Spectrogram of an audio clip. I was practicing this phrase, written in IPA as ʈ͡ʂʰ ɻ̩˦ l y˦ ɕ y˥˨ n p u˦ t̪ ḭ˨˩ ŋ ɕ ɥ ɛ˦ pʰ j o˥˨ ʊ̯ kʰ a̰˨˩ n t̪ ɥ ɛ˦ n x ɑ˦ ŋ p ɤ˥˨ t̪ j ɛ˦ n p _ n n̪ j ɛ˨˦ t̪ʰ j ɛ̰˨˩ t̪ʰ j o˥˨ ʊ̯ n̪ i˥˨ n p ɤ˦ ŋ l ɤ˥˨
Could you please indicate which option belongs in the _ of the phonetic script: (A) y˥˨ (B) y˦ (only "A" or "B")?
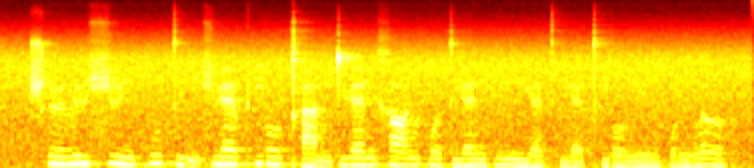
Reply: B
